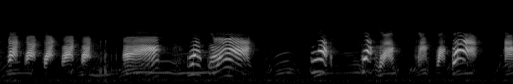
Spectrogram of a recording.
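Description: A toy duck, voiced as a little apprehensive, quacks in a rapid string of short, nasal bursts, broken by a few longer drawn-out squawks, with brief pauses between groups and no talking.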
